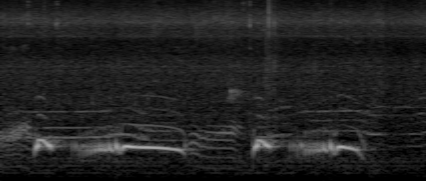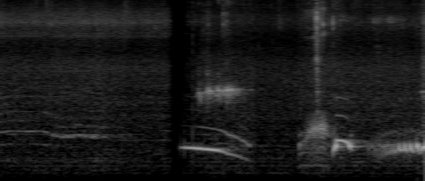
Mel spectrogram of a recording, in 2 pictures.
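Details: White albino turtle dove cooing steadily: soft, low, rounded coos in repeated phrases, each opening with a short rising note and trailing into a longer mellow hum. A faint steady high hiss sits behind it.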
